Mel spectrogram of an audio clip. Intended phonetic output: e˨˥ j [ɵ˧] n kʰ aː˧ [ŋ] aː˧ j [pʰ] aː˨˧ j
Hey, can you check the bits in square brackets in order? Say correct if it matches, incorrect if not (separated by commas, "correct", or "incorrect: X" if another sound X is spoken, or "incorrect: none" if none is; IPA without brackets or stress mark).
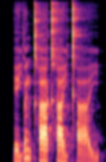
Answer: correct, incorrect: kʰ, incorrect: kʰ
